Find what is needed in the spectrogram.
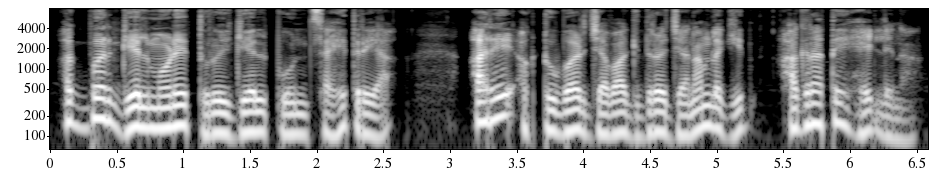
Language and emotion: Santali, neutral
